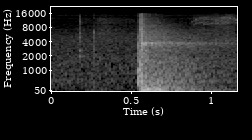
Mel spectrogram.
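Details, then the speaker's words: 600,000-mile Lexus LS430 door after latch replacement: one solid, crisp, deep thump as the door shuts with no rattle; the old rattling noise is gone and the new latch engages properly. "I'm very happy usually when you replace the latch the door will start making that strong pop because now everything is new and working making the right sounds"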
